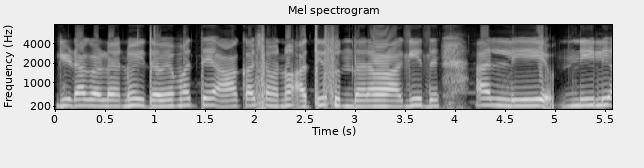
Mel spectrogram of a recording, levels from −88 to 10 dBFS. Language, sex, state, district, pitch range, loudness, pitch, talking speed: Kannada, female, Karnataka, Chamarajanagar, 205-225 Hz, -10 LUFS, 215 Hz, 95 wpm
